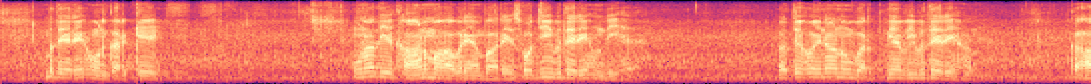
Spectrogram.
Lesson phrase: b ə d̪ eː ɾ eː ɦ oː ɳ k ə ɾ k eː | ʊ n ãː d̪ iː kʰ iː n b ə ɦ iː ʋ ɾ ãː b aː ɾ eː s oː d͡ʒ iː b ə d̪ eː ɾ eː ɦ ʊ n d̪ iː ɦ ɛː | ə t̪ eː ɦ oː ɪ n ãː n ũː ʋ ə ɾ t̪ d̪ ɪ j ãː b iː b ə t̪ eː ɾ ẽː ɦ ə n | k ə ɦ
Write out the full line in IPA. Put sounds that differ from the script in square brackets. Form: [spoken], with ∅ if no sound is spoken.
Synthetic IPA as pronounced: b ə d̪ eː ɾ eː ɦ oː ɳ k ə ɾ k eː | ʊ n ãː d̪ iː kʰ [aː] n [m] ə ɦ [aː] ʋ ɾ ãː b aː ɾ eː s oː d͡ʒ iː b ə d̪ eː ɾ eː ɦ ʊ n d̪ iː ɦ ɛː | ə t̪ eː ɦ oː ɪ n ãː n ũː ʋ ə ɾ t̪ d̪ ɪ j ãː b iː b ə [d̪] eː ɾ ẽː ɦ ə n | k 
